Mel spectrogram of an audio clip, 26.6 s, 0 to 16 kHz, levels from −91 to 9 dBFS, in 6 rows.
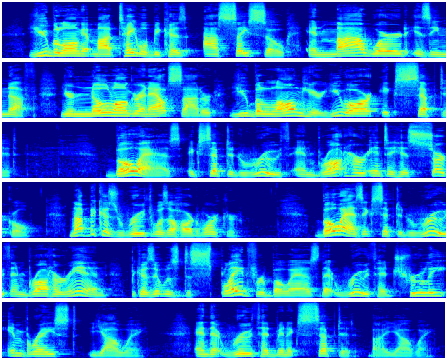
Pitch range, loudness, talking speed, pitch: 125-160 Hz, -28 LUFS, 155 wpm, 140 Hz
